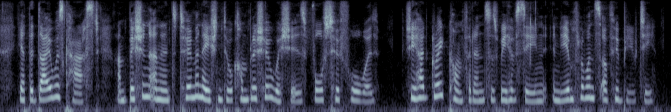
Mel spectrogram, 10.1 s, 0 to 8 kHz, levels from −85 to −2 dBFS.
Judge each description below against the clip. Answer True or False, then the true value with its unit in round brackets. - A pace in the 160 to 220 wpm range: True (180 wpm)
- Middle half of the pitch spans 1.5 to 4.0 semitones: True (3.3 semitones)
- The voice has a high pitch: True (230 Hz)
